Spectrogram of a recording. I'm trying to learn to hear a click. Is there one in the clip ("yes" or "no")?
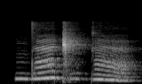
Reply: yes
